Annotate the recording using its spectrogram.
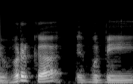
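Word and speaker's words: वृक: By the way, Vrka was in Vedic accented on the first syllable, but Deva would have been accented on the second.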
